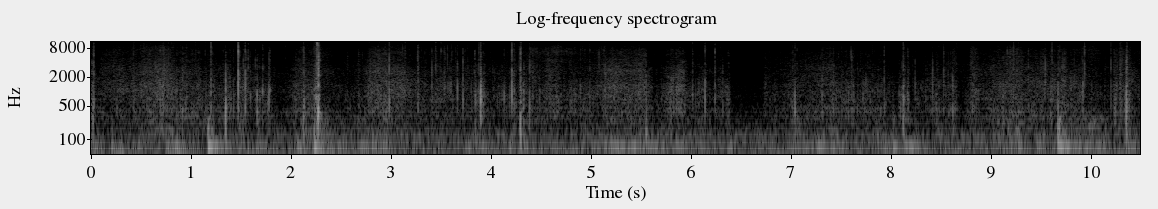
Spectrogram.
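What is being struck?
Pillow covered in metal sequins.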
